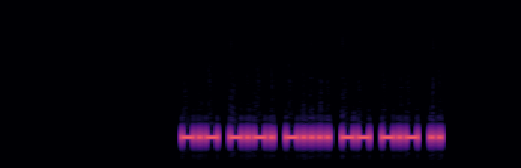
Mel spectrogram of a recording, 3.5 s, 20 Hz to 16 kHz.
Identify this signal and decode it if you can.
Morse code, heard as a keyed tone, about 47 wpm, 700 Hz. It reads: KC6MKI
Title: USA Call Signs - 6 Characters - 4x Character Spacing - 45wpm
